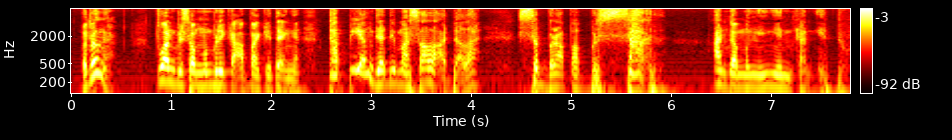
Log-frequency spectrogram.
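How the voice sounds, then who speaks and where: A male pastor preaching a sermon with passion, swinging from shouts to hushed asides and repeating phrases for emphasis. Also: fairly high pitch, sing-song, a little fast, husky, no room sound. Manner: impassioned, swings from shouts to near whispers; repeats phrases for emphasis, addresses congregation as "saudara".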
